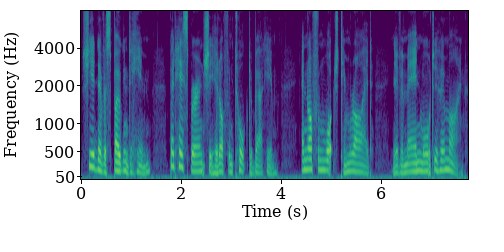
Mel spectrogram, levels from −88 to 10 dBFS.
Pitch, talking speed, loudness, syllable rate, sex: 145 Hz, 195 wpm, -18 LUFS, 5.4 syllables/s, female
